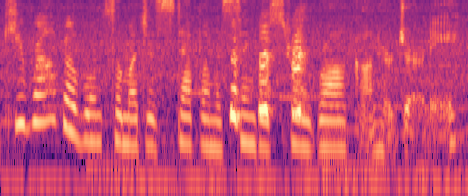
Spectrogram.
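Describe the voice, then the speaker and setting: A woman's voice: medium pitch, wildly swooping pitch, a little fast, a crowd in the background. A woman voicing a composed, confident female fashion designer and boutique owner in a studio game. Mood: businesslike.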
